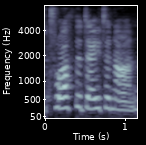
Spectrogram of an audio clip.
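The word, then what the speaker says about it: Tuatha Dé Danann: oh yeah, the Tuatha De Danann, so like the Hmm.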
